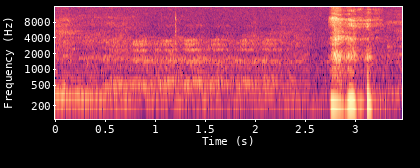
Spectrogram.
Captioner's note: audience laughs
